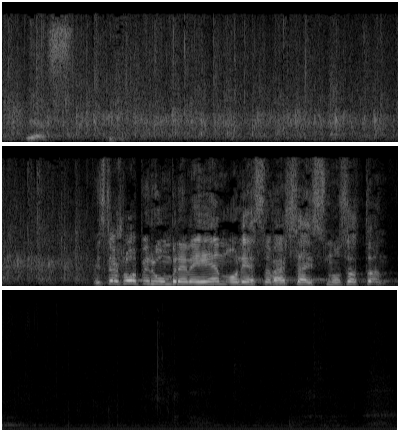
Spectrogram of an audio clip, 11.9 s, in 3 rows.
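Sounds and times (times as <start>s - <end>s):
audience applause: 0.0s - 6.0s
speech: 0.2s - 1.4s, 4.9s - 7.9s.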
